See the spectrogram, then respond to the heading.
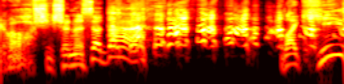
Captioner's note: laughter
